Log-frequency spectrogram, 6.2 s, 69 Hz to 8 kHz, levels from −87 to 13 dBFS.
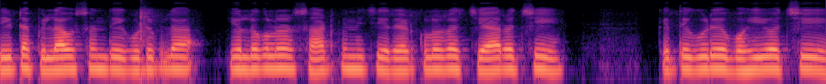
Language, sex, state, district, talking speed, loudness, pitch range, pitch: Odia, male, Odisha, Sambalpur, 155 wpm, -16 LUFS, 155-165 Hz, 160 Hz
